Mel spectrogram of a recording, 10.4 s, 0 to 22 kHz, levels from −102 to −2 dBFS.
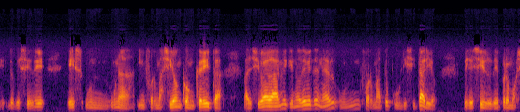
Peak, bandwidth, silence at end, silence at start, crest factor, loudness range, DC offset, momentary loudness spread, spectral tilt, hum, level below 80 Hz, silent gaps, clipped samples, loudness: -8 dBFS; 5.6 kHz; 0 s; 0 s; 20 dB; 6 LU; under 0.1%; 16 LU; -7.5 dB/octave; none; -74 dBFS; none; under 0.1%; -28 LUFS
